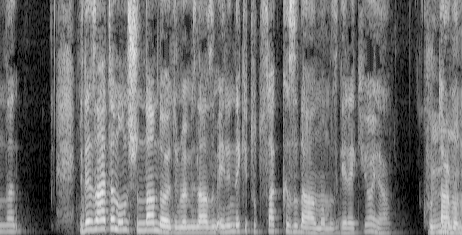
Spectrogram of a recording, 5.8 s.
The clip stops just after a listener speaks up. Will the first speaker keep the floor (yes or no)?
no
